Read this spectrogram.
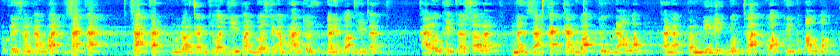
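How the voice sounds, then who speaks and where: A man's voice: mid-range voice, steady tone, brisk, pushed and bright, a little hiss or hum. A man preaching a humorous lecture in a mosque, asking the congregation questions and answering them himself. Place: mosque hall. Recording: roomy, distant mic with faint ambience.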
